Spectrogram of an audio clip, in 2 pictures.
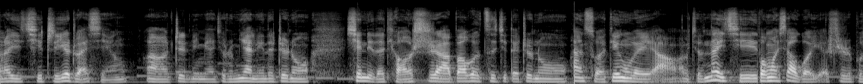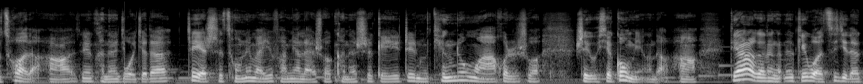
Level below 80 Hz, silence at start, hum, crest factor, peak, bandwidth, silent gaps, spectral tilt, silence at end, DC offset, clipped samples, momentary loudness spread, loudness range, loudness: -50 dBFS; 0 s; none; 18 dB; 0 dBFS; 15.5 kHz; none; -4.5 dB/octave; 0 s; under 0.1%; under 0.1%; 10 LU; 4 LU; -18 LUFS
